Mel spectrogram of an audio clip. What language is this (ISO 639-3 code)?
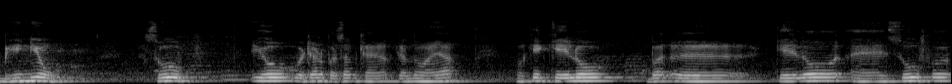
snd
